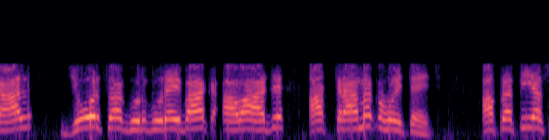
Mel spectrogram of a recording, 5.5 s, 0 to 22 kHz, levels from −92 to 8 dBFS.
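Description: Across the whole recording the speech carries the plainly audible stamp of the G.729 codec, whose rough, slightly synthetic quality points to an 8 kbit/s stream. The decoder rebuilds each short frame from a vocal tract filter, a pitch predictor and a handful of pulses, so fine detail is lost. On a spectrogram everything stops at 4 kHz, with a blank band above and blurred, grainy harmonics below.

From 3.82 to 3.86 s there is a brief episode of VoIP packet loss concealed by the speech codec. The gap fits a single lost 10 ms frame. The decoder filled it by extending its last pitch and filter settings at reduced gain. Because later frames build on that guess, the sound stays weak or distorted for about 40 ms in total. The waveform shows a dip in amplitude there, and the spectrogram shows unnaturally regular, smeared harmonics.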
